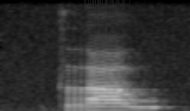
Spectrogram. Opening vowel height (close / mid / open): open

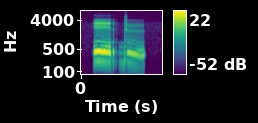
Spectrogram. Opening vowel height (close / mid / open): mid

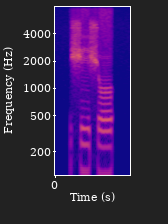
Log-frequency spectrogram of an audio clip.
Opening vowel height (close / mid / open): close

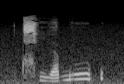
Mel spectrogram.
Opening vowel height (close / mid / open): close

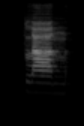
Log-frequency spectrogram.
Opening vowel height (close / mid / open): open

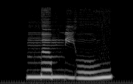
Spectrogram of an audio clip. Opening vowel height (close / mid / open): open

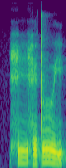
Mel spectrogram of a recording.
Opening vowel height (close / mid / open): close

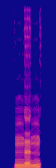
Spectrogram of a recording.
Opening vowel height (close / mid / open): mid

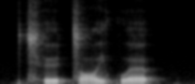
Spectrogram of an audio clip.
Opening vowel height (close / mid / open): close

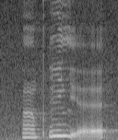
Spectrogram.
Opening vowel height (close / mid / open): mid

